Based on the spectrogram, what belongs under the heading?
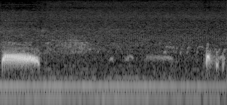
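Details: Decoy spotted dove kept as a trapping lure: one loud, drawn-out mellow coo, then faint distant coos and a brief double note near the end, with a constant low hum beneath.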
